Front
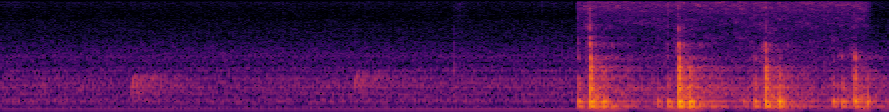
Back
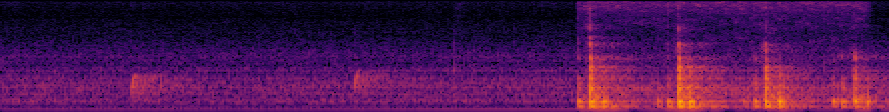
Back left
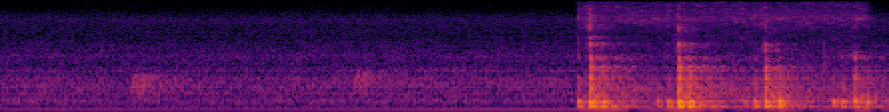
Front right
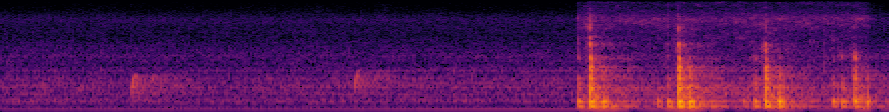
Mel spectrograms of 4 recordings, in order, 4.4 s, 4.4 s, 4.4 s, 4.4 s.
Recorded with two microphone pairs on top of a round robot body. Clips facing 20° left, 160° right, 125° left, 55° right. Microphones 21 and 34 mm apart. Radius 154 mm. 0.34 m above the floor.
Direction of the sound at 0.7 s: 100° right.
